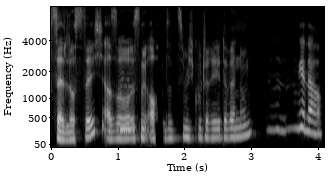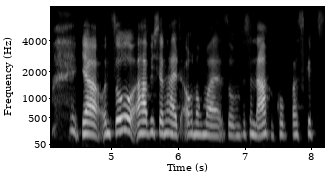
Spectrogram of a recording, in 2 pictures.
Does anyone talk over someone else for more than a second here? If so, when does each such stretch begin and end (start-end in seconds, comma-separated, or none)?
none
